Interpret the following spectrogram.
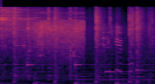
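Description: Chili sambal sizzling in oil in small clay plates over a fire, a hiss that fades out after about a second, over background music with a steady beat.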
